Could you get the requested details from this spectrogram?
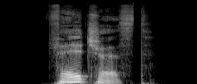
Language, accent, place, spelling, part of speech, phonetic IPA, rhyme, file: German, Germany, Berlin, fälschest, verb, [ˈfɛlʃəst], -ɛlʃəst, De-fälschest.ogg
- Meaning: second-person singular subjunctive I of fälschen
